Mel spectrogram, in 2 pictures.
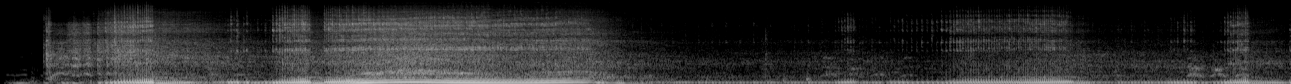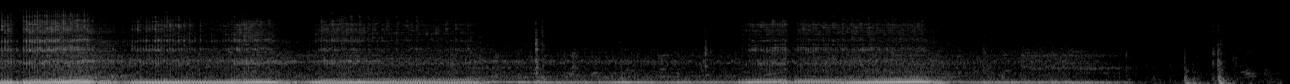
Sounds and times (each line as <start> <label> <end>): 0.1 FIAT 600 engine start 13.2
